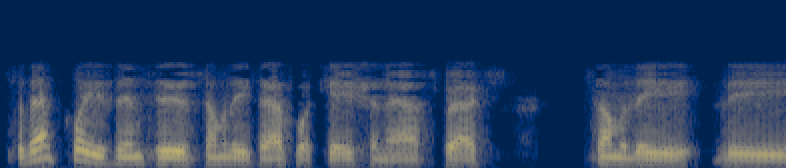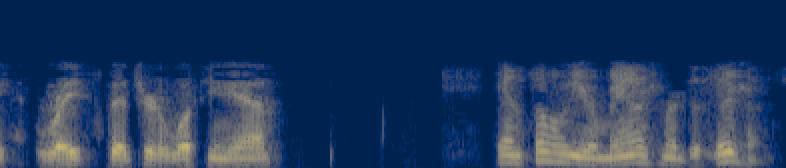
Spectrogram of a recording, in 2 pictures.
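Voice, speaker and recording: Phone-line man explaining in business style. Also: mid-range voice. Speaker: agricultural marketing manager presenting on a conference call. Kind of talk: explanatory business conference call talk. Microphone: telephone conference call. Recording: narrow, phone-like conference line.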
